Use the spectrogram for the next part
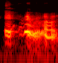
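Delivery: sharp high giggle; high laugh. Real, not acted. Comparing dad's voice to Charlie Brown adults, laughing. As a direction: laugh at the memory.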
